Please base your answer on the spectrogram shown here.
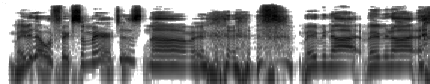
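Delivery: amused chuckle; laughing. Real, not acted. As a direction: laugh it off as you say it. Joking about marriage, laughing.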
